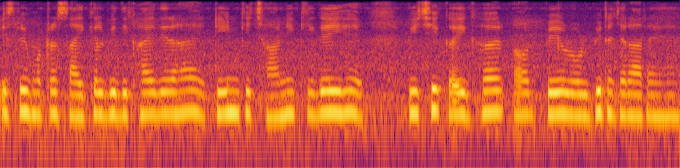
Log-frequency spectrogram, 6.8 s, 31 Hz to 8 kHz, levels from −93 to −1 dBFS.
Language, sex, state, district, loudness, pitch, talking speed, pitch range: Hindi, female, Uttar Pradesh, Etah, -16 LUFS, 190 Hz, 220 wpm, 180-195 Hz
